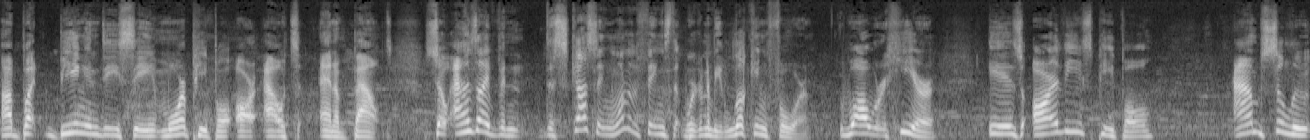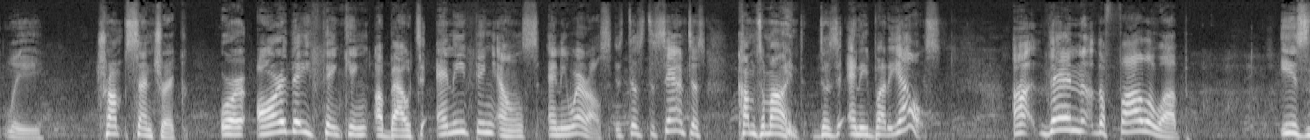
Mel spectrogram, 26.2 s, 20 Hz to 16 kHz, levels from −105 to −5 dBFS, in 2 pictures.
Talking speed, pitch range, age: 135 wpm, 155-215 Hz, 40-59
